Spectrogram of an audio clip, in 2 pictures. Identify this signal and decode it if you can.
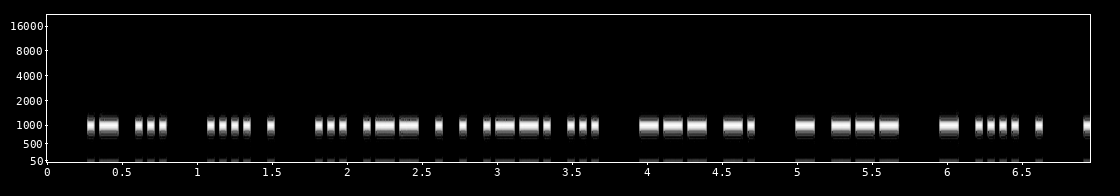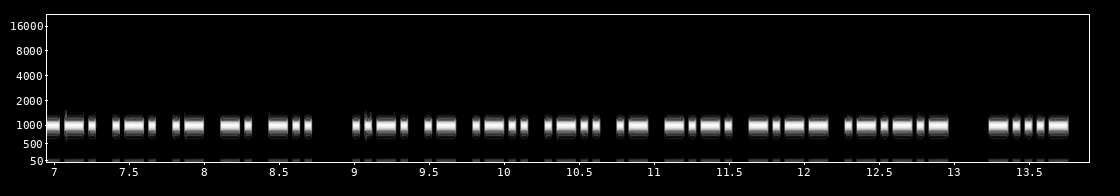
Morse code, heard as a keyed tone, about 30 wpm, 1000 Hz. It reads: AS HE SWEEPS ON TO THE GRAND FALLACY. <BT>
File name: qotdfiles / 30wpm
